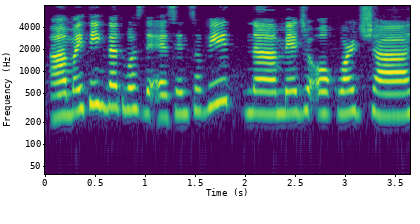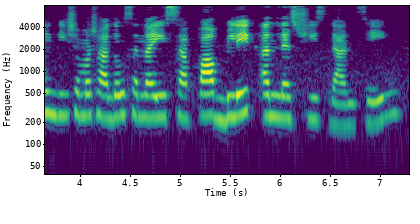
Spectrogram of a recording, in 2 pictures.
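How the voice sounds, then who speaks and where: A woman with a Filipino accent giving casual live game commentary, halting as she thinks aloud. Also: high voice, a bit bright. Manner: thinking aloud, halting, switching between English and Tagalog. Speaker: game streamer. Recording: game music underneath.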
